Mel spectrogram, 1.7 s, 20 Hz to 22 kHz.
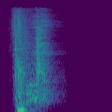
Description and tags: GASP Sweep Load 2
Sound FX for SciFi style equipment action.
Interact, SciFi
